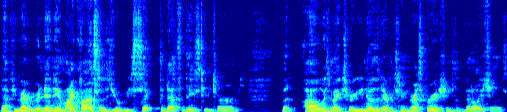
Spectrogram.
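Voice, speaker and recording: A man talks very fast at a medium pitch, somewhat breathy. His intonation is monotone and flat. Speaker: EMS instructor. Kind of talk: lecture. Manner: casual, many fillers.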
